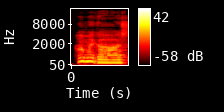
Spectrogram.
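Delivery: a loud burst of disbelief; loud exclamation. Real, not acted. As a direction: blurt it out loud, overwhelmed. Stunned memory of being pregnant.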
